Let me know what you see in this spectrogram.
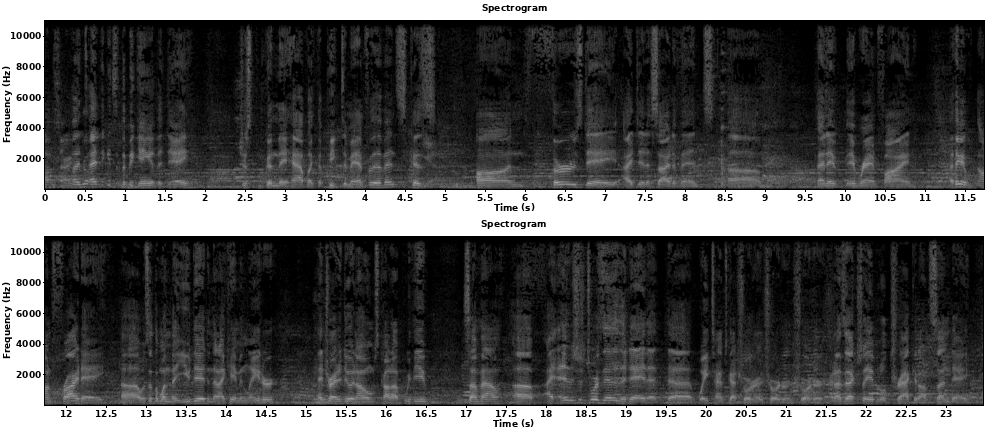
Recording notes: record on the street, Top 8 Magic style, in Vegas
